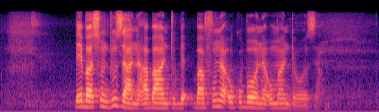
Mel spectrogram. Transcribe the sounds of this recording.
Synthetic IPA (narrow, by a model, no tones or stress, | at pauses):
ɓɛɓasundʱuzanaːɓantʼuɓafunaʔukʼuɓɔnaumandʱɔːza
